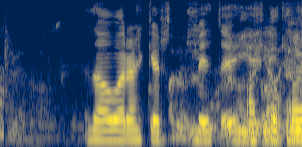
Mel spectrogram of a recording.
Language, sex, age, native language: Icelandic, male, 13, Icelandic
